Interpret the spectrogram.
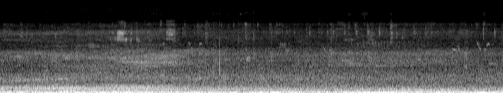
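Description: Engines and exhausts of cars driving slowly past one after another, a steady low rumble with no sharp revving.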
